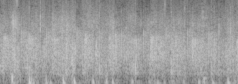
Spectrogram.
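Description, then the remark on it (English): Steady, dense clapping from a crowd applauding the lighting technician in the lighting booth fills the whole clip, a loud continuous patter of many hands with quick sharp claps overlapping, no voices standing out. “A big round of applause for Amy in the lighting booth.”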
